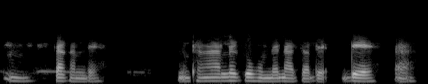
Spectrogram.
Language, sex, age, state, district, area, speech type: Bodo, female, 30-45, Assam, Baksa, rural, conversation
